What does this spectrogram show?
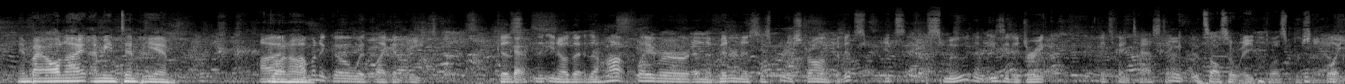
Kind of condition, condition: setting, busy venue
